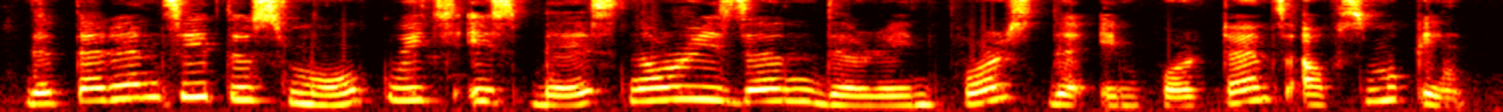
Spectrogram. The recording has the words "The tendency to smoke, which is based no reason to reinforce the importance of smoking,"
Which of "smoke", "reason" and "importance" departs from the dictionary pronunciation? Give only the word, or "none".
none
